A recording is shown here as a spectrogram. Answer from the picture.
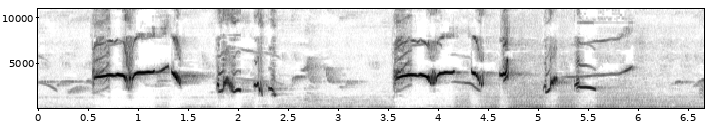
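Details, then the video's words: Oriental magpie-robin singing to stimulate other birds: two bursts of loud whistled phrases with sharp chips, separated by quieter pauses, with a low rumbling background. "masteran kacer gacor atau pancingan kacer biar bunyi"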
